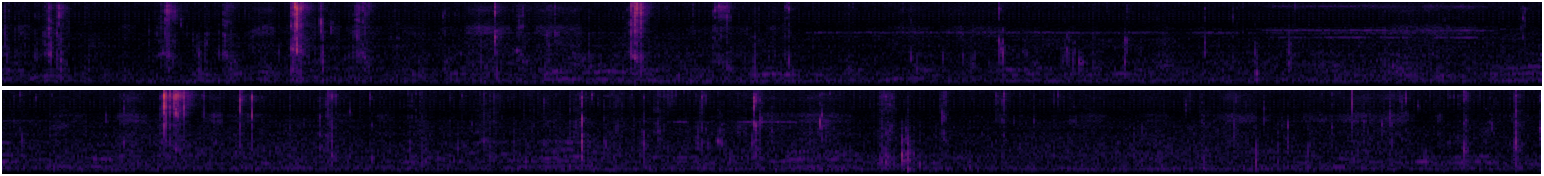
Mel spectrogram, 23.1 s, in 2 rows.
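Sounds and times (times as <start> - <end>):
close-up chewing: 0.0 - 23.0
crisp papad crunching: 12.0 - 19.7.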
